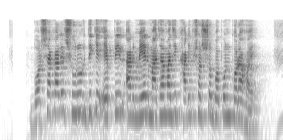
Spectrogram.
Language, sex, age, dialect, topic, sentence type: Bengali, female, 41-45, Standard Colloquial, agriculture, statement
